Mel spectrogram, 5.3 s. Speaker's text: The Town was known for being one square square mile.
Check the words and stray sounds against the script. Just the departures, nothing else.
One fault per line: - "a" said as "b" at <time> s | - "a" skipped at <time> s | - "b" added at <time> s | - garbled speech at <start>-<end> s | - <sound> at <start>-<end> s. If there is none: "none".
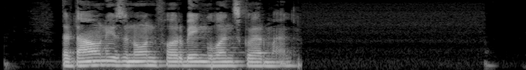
- "was" said as "is" at 1.1 s
- "square" skipped at 2.7 s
